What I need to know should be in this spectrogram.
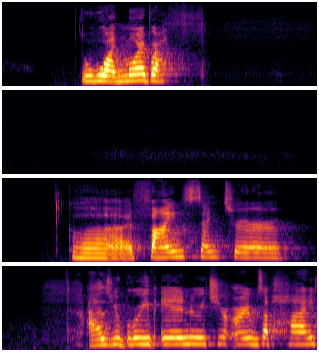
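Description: A young woman speaks calmly and clearly into a microphone, close by.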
